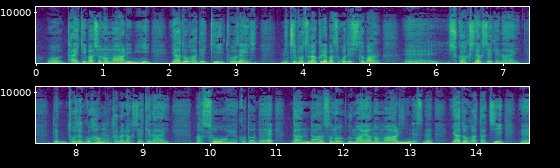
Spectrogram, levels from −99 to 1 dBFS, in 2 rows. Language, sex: Japanese, male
